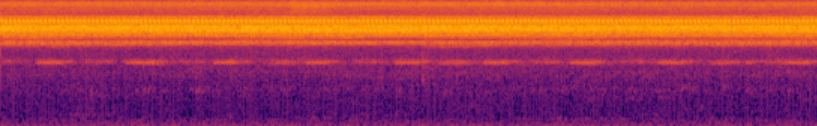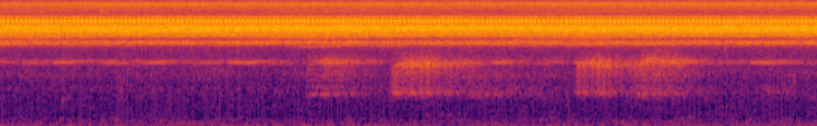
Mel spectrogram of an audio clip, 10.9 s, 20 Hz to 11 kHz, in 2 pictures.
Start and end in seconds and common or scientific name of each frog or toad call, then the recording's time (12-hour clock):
7.1	10.3	Boana albopunctata
3:30am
